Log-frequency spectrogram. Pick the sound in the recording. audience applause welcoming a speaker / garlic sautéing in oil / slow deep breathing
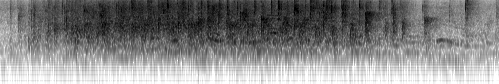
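audience applause welcoming a speaker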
